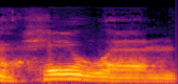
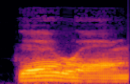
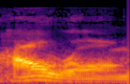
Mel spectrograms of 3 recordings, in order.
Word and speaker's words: Hwoarang: Don't call him whole wrong. Call him like wall wrong or how wrong or something like that. Pronounce it like the games do.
